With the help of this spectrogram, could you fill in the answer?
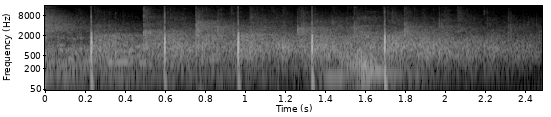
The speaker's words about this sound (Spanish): Primero que nada, un aplauso, por favor.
